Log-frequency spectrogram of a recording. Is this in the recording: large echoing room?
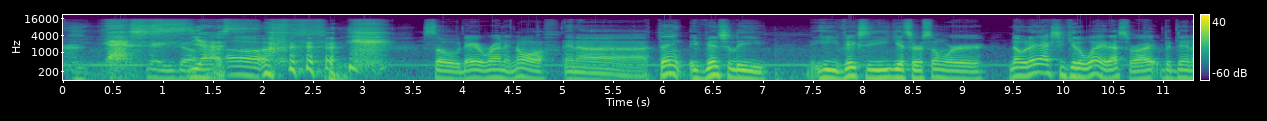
no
